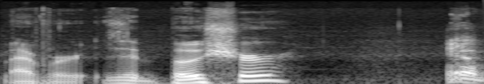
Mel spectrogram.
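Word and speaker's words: Buescher: I can't pronounce his name ever. Is it Busher? Yeah, Busher.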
